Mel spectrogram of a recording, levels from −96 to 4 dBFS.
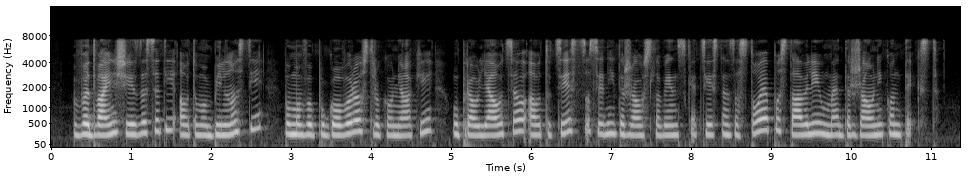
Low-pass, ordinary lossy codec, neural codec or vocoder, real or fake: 7.2 kHz; none; none; real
